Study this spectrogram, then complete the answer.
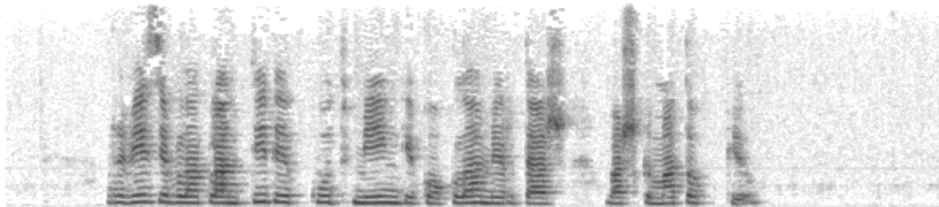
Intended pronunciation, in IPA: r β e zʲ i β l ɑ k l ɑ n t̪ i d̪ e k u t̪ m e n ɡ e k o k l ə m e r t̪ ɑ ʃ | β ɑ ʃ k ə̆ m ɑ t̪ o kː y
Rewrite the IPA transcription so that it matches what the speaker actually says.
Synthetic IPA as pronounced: r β e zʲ e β l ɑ k l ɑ n t̪ i d̪ e k u t̪ m e ŋ ɡ e k o k l ɑ m e r t̪ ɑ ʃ | β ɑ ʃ k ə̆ m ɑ t̪ o kː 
